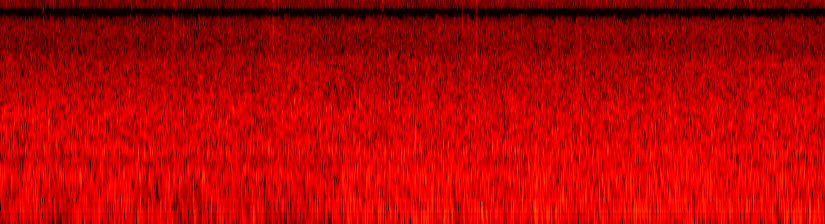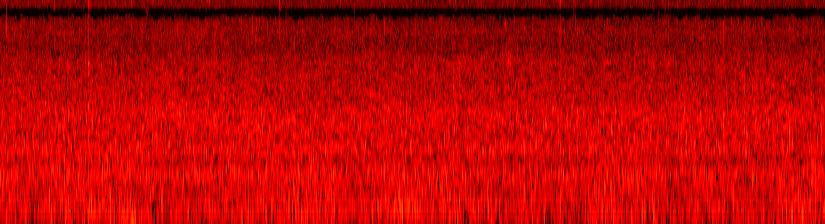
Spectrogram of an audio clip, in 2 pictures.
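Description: Steady rain falling on leafy trees and grass, an even hiss with faint, scattered drop ticks.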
